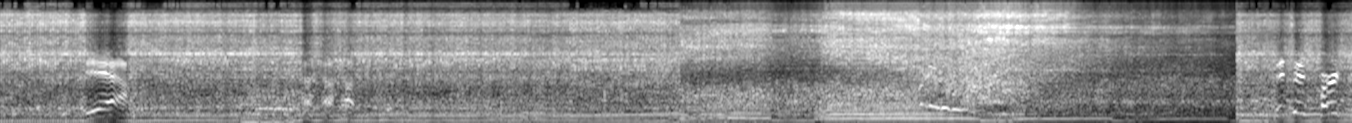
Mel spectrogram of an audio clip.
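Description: A twin-cylinder mini bike engine built from junkyard parts, with its carburetor needing tuning, revs loudly and close by, rising and falling through sharp throttle blips with a rough, continuous drone, while a voice talks over it.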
